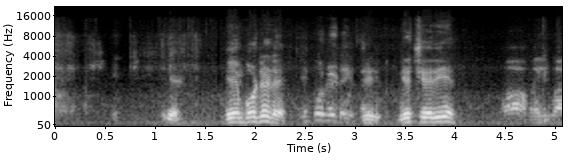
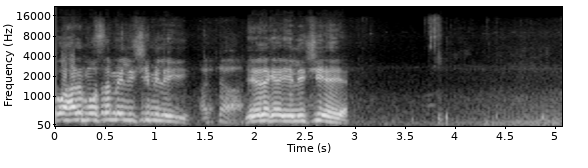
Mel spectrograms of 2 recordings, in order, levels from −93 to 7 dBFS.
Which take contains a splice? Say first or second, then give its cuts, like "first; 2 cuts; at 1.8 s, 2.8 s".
first; 1 cut; at 1.5 s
